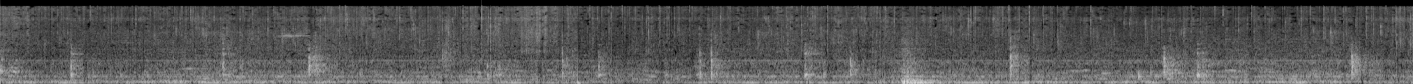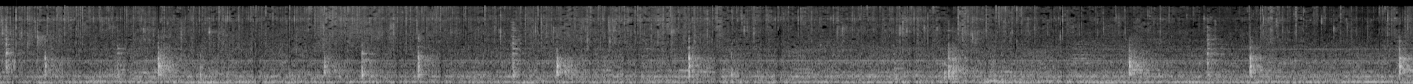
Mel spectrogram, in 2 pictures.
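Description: Potato and green jackfruit pieces sizzling steadily in hot oil in a nonstick wok. A spatula clicks and scrapes against the pan every second or so as the fried pieces are lifted out, with one heavier knock about a third of the way in.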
